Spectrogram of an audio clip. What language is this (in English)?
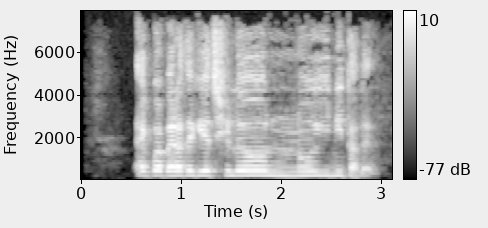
Bangla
